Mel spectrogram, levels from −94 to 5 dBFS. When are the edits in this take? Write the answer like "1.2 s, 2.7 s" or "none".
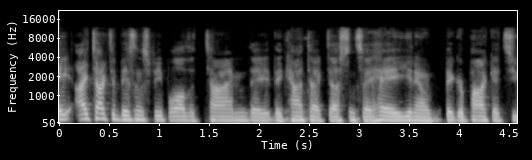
none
